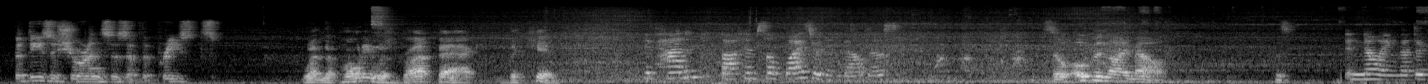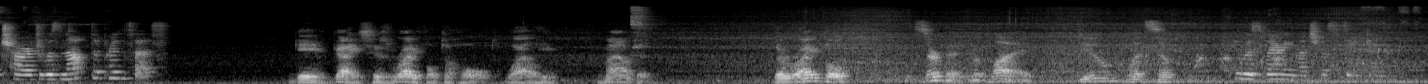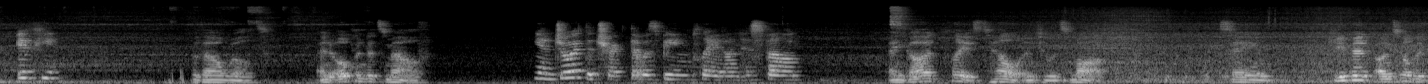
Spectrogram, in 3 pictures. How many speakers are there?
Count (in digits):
4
